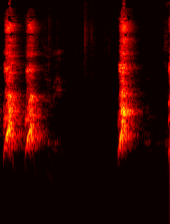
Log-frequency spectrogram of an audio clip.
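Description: A dog barks twice in quick succession, pauses, then lets out another bark with a fourth starting at the end; the barks are loud and sharp.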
